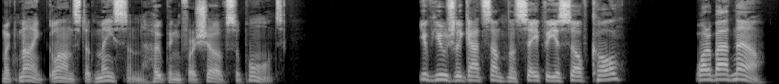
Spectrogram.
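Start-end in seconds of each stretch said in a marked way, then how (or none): 4.2-7.7 higher, fast and teasing; a cheeky young woman prodding; young woman's voice. A narrator's reading. Frost needling Mason for support, higher and fast.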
